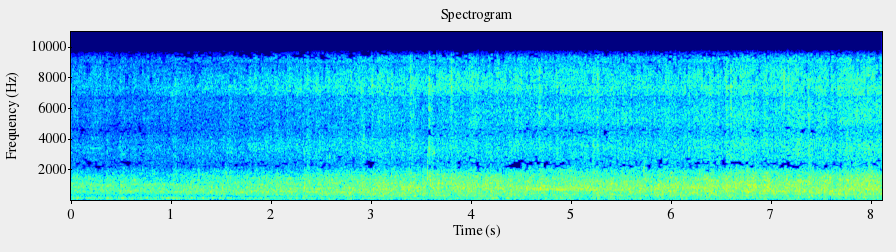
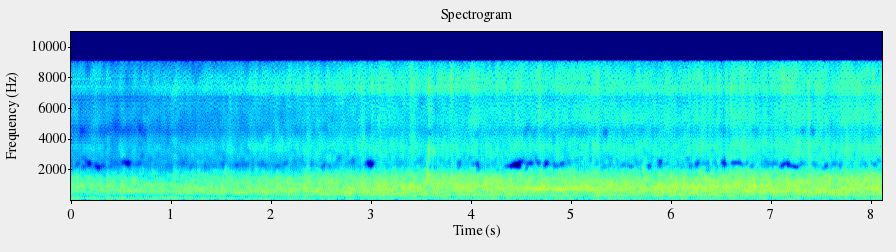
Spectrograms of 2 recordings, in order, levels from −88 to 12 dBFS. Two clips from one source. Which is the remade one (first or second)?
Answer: second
